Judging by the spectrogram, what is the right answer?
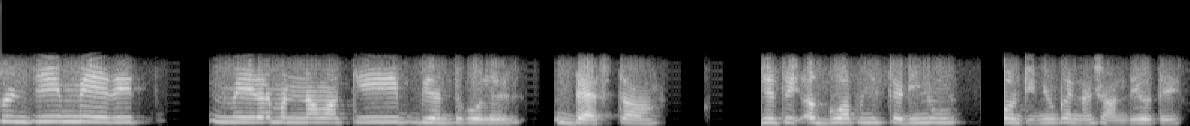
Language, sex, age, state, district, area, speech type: Punjabi, female, 18-30, Punjab, Gurdaspur, rural, conversation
